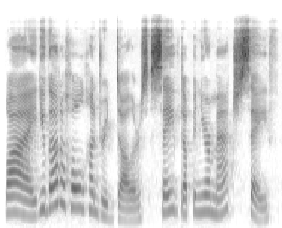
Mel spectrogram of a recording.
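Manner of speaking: plain reading voice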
